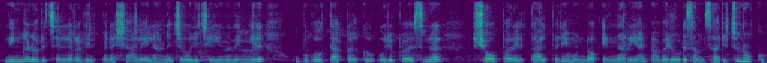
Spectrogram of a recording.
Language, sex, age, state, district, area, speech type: Malayalam, female, 18-30, Kerala, Wayanad, rural, read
